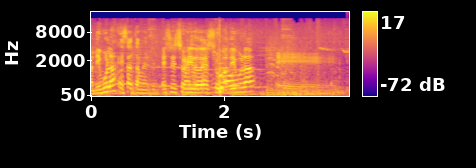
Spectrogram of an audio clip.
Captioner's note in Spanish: sonido seco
